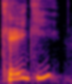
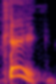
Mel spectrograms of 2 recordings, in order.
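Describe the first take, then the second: First: An extra vowel is sounded at the end. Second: No extra vowel is sounded at the end. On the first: The speaker calls it wrong. "You don't pronounce it cakey" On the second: The speaker calls it right. "It's cake"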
